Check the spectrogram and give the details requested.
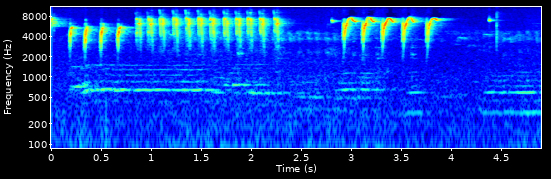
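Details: Long 'ngekek' chattering of a lovebird, played to stir other lovebirds: a fast train of piercing high notes for two seconds, then a slower run of sweeping chips, with a faint steady low tone underneath.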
